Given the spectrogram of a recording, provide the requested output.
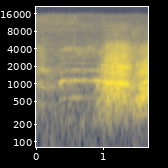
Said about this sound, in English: We're down here at Rosa Park Circle. I'm gonna let you listen for just a second to this protest.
